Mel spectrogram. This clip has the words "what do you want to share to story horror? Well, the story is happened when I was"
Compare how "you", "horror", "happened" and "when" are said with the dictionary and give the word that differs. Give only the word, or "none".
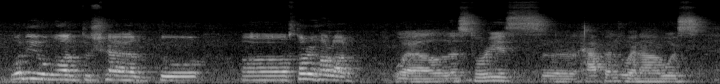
horror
